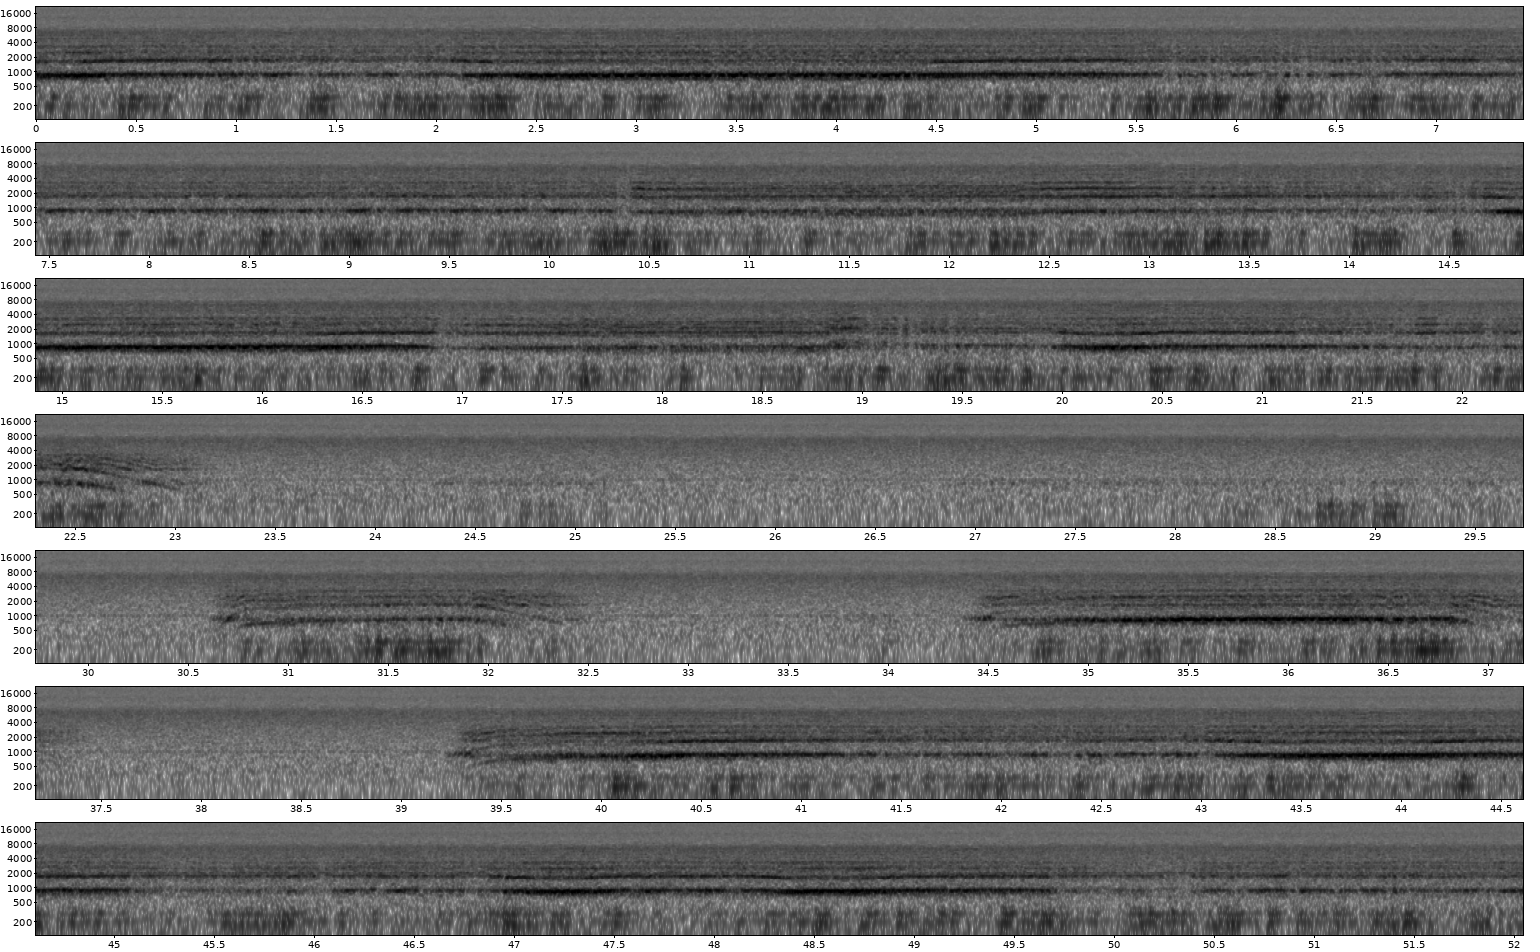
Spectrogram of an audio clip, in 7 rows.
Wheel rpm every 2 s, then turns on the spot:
230, 220, 220, 230, 240, 220, 220, 230, 210, 220, 230, 140, 10, 10, 20, 50, 70, 70, 160, 30, 190, 230, 220, 230, 220, 230.
26-30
